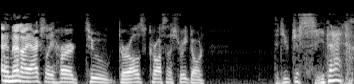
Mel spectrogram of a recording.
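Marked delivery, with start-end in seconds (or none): 4.1-5.2 acted, mock shocked disbelief. Retelling two girls crossing the street reacting to what they saw: imitating shocked disbelief. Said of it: "they couldn't believe they just saw".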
